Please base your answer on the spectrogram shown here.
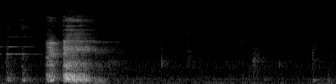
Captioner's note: clears throat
